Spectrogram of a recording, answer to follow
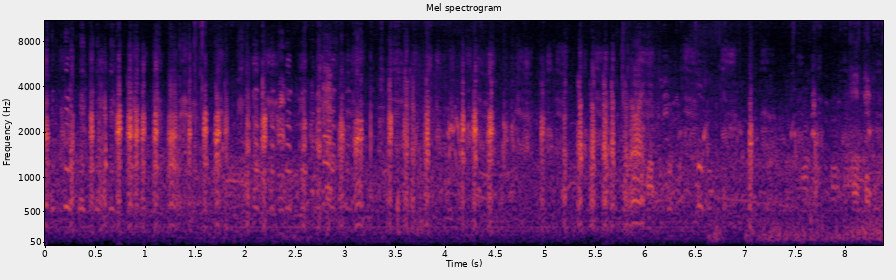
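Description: Mallards quacking and greylag geese calling together, a dense run of short, rapid calls that thins out after about six seconds.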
